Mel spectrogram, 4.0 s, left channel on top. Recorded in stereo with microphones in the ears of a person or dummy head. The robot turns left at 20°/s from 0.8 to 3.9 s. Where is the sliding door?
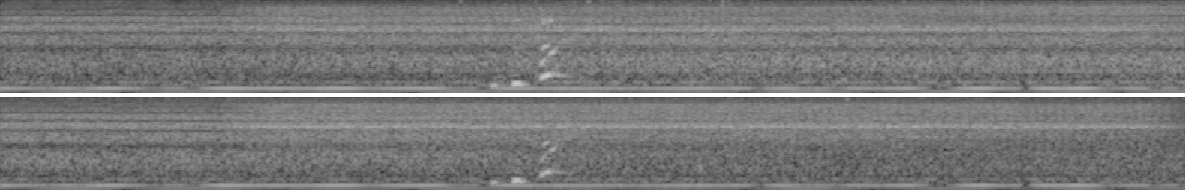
I don't hear a sliding door.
